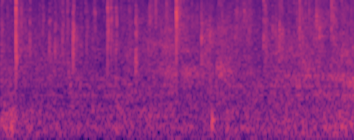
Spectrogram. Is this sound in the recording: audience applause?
no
